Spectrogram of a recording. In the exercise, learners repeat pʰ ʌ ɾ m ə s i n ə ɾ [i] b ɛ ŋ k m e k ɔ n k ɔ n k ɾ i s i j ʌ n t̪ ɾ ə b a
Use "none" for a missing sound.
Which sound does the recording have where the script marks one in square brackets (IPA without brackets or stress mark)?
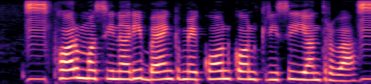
i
